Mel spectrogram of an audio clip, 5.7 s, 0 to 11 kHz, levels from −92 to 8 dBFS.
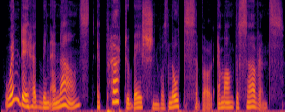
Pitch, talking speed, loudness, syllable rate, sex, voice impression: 170 Hz, 125 wpm, -20 LUFS, 4.3 syllables/s, female, feminine, middle-aged, slightly relaxed, slightly powerful, muffled, raspy, intellectual, calm, slightly friendly, reassuring, slightly strict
